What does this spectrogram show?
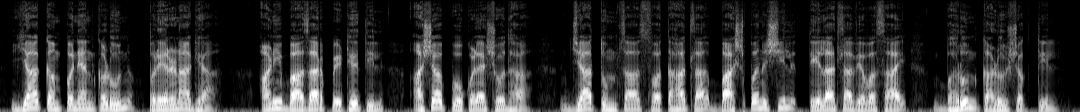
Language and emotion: Marathi, neutral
